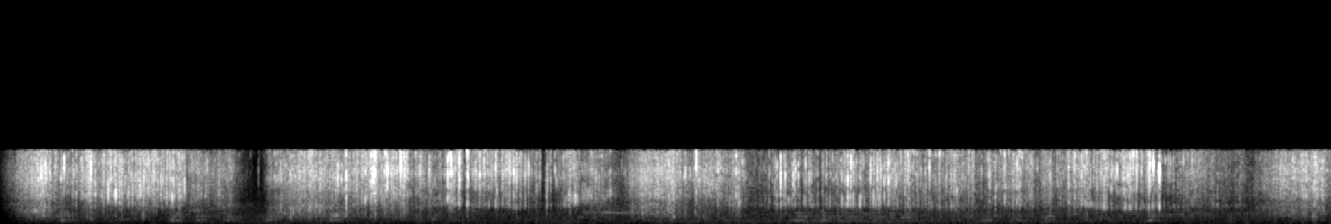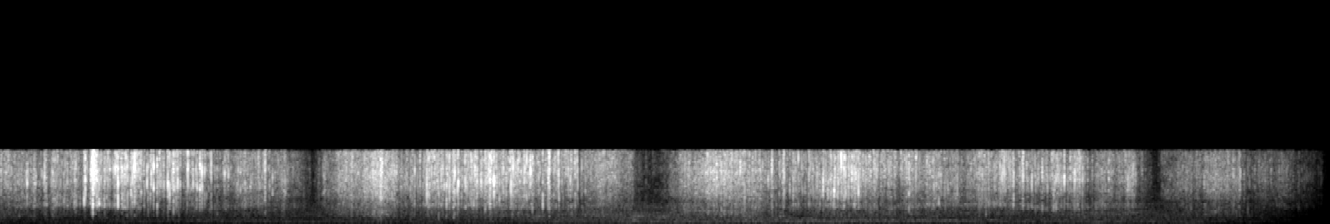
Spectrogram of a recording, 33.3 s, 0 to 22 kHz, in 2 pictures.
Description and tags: This recording of crushing dry leaves was recorded for the workshop of Sound Catchers at Milton State School, Brisbane for the Science Show 2015.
